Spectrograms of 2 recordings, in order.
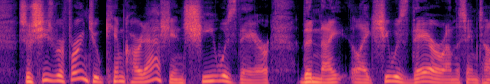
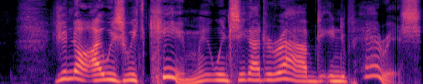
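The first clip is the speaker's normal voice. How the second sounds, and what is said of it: Imitation of Diana Jenkins's accent. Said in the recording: “Diana Jenkins is like, "You know, I was, I can't do her accent.”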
